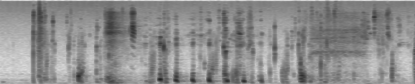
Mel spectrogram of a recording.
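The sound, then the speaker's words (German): A deliberate performance of loud, wet chewing and smacking mouth noises in a steady rhythm of quick squelches, with a swallow or two mixed in and no talking over them. “Jetzt folgt eine Darbietung für Misophoniker.”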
